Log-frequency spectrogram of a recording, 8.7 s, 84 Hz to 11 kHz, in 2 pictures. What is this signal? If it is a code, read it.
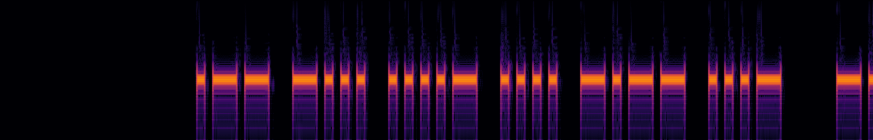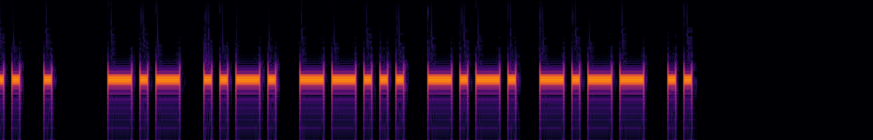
Morse code, heard as a keyed tone, about 29 wpm, 700 Hz. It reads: WB4HYV DE KF7CYI
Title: USA Callsign DE Callsign - 6 Characters - 30wpm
